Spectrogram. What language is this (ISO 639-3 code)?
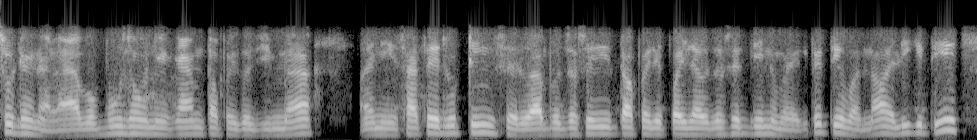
nep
